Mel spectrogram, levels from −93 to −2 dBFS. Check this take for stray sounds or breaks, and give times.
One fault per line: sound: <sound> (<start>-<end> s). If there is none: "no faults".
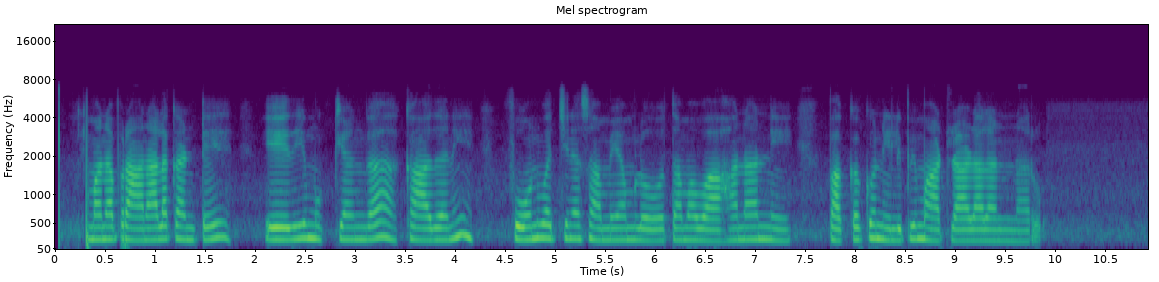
no faults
